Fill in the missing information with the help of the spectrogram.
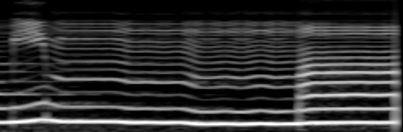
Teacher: Ma mad tabi'i karena ada alif yang didahului baris fathah. Cara bacanya dipanjangkan, mimnya 2 harokat.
